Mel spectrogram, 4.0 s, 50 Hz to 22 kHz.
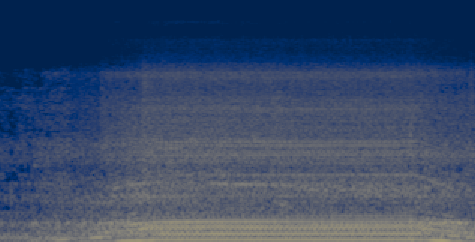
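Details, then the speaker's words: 2016 Hyundai Accent CRDi diesel, check engine light on, pressure sensor regulator replaced twice: climbs quickly under throttle then holds flat, will not rev past about 3000 rpm; low power, cause not yet found. "y i throttle ko diyan tapos tingnan natin yung gauge kung hanggang saan siya wala hanggang 3,000 lang talaga boss"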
